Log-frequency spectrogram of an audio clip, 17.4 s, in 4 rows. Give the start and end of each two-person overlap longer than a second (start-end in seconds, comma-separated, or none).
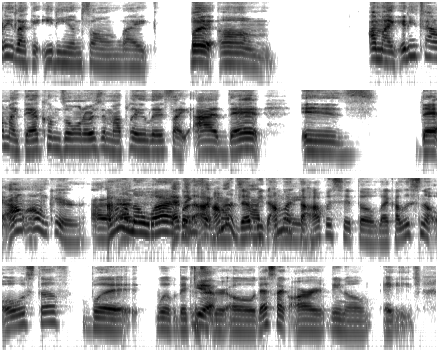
9.7-11.9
